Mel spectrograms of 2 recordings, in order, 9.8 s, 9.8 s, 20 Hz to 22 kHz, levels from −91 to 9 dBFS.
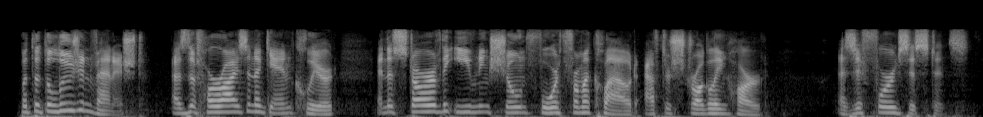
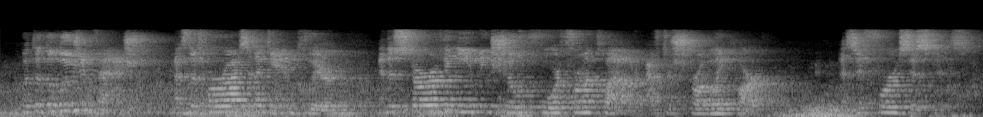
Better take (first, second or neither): first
